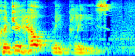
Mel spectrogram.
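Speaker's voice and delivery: ordinary talk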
